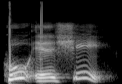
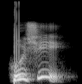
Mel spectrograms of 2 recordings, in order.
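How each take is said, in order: First: Who and is are said as two separate words. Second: Who and is are squeezed into one syllable. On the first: "if we say, who is she?" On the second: "We can make a contraction, a short form"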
